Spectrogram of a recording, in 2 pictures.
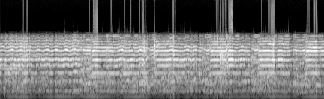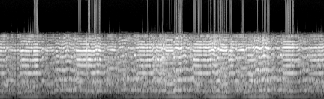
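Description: Instrumental Turkish folk music: a sustained, fiddle-like melody over a steady low pulse.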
